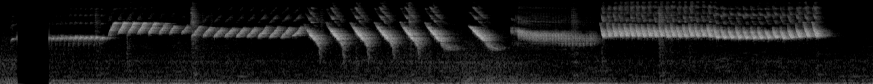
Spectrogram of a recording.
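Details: Canary song: a soft whistle, then buzzy rolled trills, a string of loud descending swoops, and a long, very fast high trill to finish.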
